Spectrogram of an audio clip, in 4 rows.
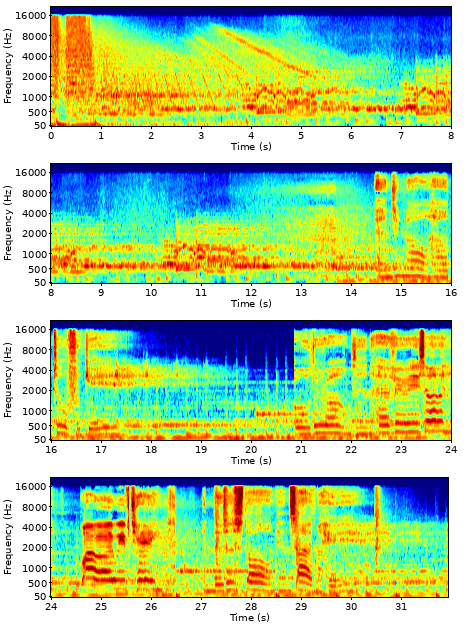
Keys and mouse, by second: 2.1 ctrl+z, 2.7 ctrl+z, 4.3-10.3 drag, 10.8 Tab, 12.6 Tab, 14.2 ctrl+r, 16.2 Tab, 23.8 Tab, 24.4 Tab, 31.2-31.9 drag.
